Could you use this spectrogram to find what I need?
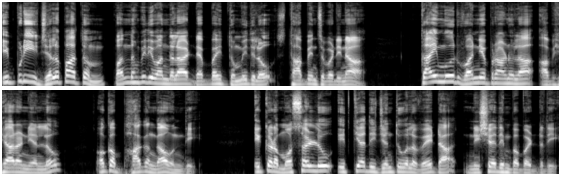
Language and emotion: Telugu, neutral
